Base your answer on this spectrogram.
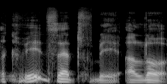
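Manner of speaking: put-on German accent. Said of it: "imagine this in a thick German accent".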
